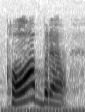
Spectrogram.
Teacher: na palavra cobra última penúltima a penúltima sílaba tônica é paroxítona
